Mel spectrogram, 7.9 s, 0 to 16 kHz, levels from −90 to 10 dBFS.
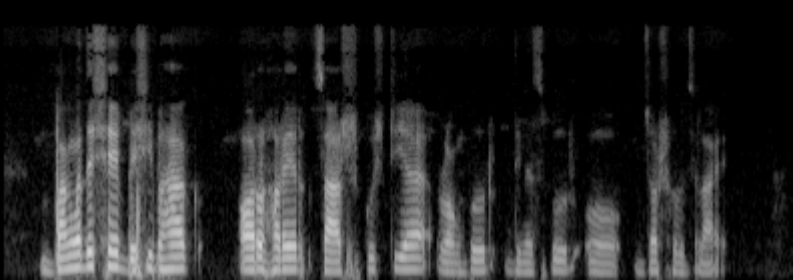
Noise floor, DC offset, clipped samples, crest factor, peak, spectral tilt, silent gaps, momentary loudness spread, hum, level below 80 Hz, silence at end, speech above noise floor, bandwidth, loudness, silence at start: -70 dBFS; under 0.1%; under 0.1%; 18 dB; 0 dBFS; -7 dB/octave; none; 20 LU; none; -50 dBFS; 0.75 s; 52 dB; 11.5 kHz; -17 LUFS; 0.4 s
